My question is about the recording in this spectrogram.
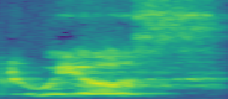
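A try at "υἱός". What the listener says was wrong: get it more of a H in there, like Huios. A little scope, put a little scope in there, Listerine or something. Huios.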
